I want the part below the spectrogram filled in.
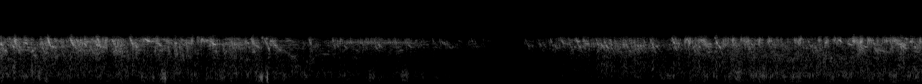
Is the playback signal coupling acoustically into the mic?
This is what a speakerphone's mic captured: No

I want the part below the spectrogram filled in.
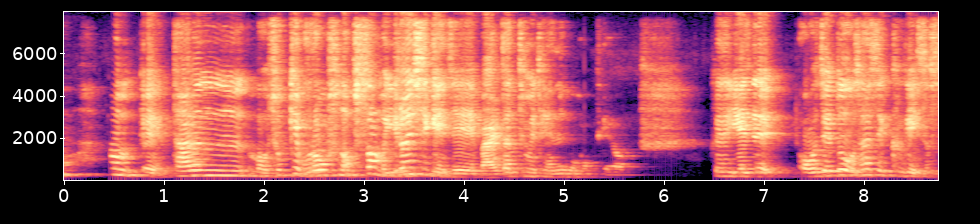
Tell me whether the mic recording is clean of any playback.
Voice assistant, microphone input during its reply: No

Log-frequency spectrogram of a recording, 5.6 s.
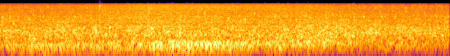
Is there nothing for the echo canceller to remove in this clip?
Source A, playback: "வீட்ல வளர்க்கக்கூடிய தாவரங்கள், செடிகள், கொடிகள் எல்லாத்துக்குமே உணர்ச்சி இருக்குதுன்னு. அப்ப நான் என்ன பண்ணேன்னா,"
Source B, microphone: Yes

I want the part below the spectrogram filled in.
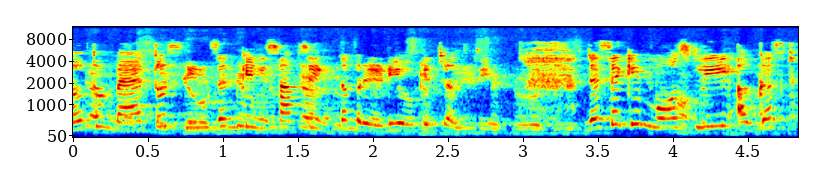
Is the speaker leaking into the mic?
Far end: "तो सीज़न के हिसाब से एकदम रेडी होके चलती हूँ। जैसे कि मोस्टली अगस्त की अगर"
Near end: Yes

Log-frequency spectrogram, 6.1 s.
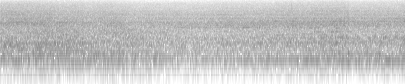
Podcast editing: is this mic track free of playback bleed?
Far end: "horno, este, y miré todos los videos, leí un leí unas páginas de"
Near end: Yes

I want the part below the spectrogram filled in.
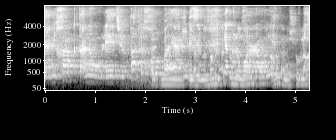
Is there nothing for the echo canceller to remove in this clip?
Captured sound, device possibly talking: No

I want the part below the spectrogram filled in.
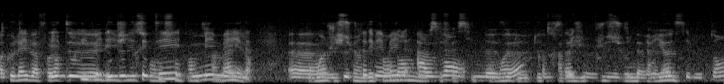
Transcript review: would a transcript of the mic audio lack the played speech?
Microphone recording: No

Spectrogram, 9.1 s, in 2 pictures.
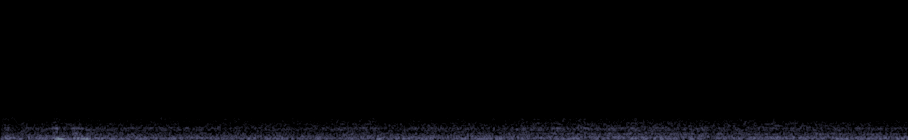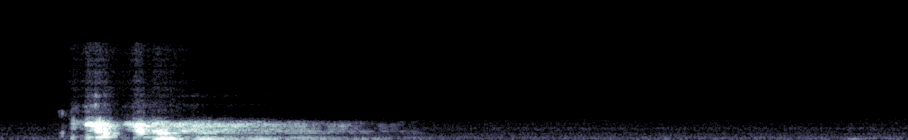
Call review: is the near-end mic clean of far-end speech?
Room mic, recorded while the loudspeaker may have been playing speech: Yes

